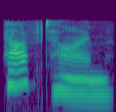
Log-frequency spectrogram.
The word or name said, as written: halftime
